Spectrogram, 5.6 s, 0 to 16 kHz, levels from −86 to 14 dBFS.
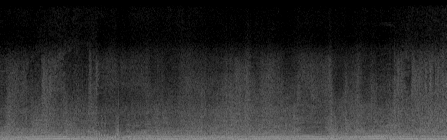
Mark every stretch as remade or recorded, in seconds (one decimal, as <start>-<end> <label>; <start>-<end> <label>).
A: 0.0-1.3 recorded; 1.3-4.7 remade; 4.7-5.6 recorded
